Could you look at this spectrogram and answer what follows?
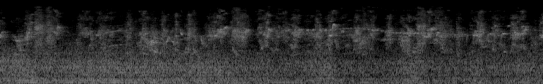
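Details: Group of European bee-eaters giving rapid, slurred chirps that overlap in a dense chattering stream, over a faint low rumble in the background.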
